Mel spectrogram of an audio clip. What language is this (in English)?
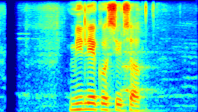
Nepali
